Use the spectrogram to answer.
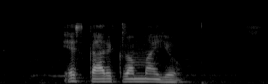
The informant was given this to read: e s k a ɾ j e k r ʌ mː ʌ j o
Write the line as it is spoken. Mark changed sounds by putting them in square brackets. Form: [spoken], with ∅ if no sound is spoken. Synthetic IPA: e s k a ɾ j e k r ʌ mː [a] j o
